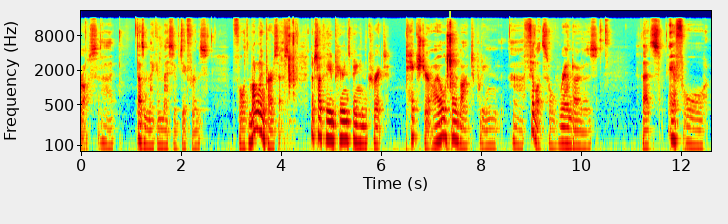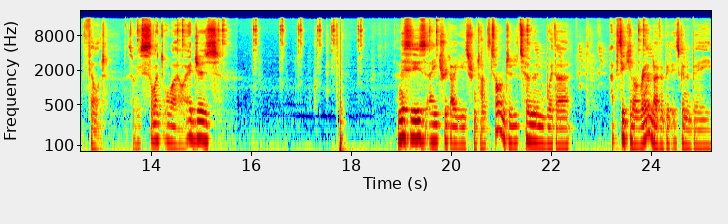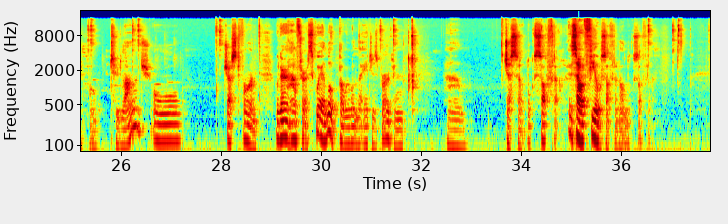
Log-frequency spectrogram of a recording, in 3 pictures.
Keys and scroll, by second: 4.2 a, 7.3 f, 31.7 2.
